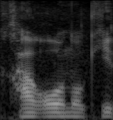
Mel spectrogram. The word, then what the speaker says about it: 鹿の子の木: 子供の木と書いてカゴの木というらしいですね。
